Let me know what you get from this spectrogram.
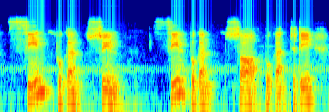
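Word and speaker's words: سين: karena pengucapannya adalah ee tarkik bukan tafkhim jadi bacanya sin bukan Sin Sin bukan SH bukan jadi misalnya asatirul Awalin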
